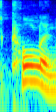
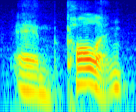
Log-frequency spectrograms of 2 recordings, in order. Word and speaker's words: Colin: Powell's name correct, and his name is Colin, not Colin, okay, yet it's written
